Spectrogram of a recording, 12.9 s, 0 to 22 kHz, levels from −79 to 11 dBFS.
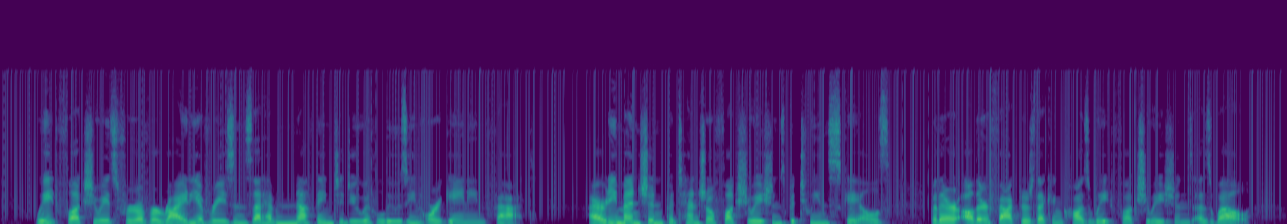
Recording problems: crackle, like an old record; faint; 25 dB below the speech

